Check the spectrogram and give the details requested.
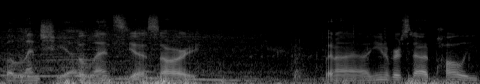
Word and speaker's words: Valencia: Sky 65 is A team from Venicia, Spain. A team from Spain. I think it's pronounced Valencia.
